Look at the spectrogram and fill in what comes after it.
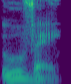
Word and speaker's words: Uwe: Uwe Krupp, the overtime winner in game four. I think it's pronounced Uve.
